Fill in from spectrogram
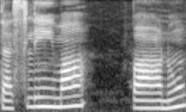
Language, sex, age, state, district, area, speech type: Tamil, female, 18-30, Tamil Nadu, Pudukkottai, rural, spontaneous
